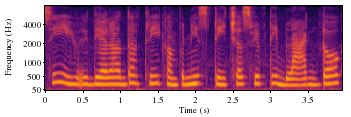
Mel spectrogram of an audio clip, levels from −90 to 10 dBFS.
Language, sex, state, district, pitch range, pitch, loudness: English, female, Maharashtra, Gondia, 235-265 Hz, 245 Hz, -14 LUFS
